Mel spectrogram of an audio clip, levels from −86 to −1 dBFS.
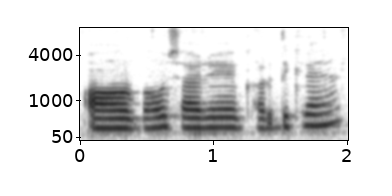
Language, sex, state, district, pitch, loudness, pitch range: Hindi, female, Bihar, West Champaran, 235 Hz, -18 LUFS, 225-250 Hz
